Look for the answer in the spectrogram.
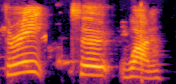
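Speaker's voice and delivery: loud count to the group; loud countdown. Real, not acted. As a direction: call out the count to everyone.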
